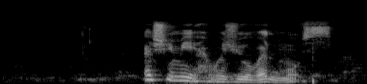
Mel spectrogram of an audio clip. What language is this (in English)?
Kabyle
